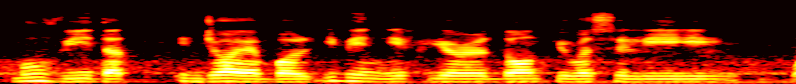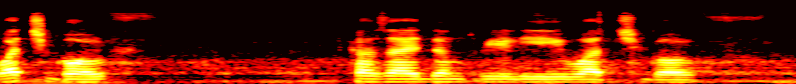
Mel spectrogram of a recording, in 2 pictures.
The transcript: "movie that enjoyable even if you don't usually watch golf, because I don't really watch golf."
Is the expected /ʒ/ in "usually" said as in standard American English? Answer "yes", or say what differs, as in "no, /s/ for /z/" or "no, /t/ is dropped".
no, /s/ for /ʒ/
